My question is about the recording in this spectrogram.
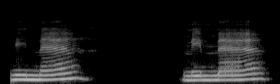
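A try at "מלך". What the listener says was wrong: Now, the second one, don't forget to get that last letter in.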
